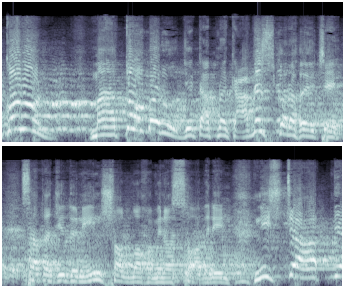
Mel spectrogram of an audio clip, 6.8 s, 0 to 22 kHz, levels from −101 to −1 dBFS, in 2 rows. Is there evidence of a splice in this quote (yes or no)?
no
